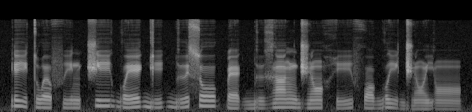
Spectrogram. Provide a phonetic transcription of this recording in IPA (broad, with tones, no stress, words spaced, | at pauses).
ɾi˦˨twə˨fi˨n t͡ʃiː˦ɡʷeː˨˦ ɡi˨˦ ɡ͡bɨ˨˦soː˦ k͡pɛ˨ɡ͡bɨ˨ ɣã˦ŋd͡ʒɔ̃˧ hi˨˦fɔ˧ɡʷiː˦˨d͡ʒɔ̃˨ jɔ̃˨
